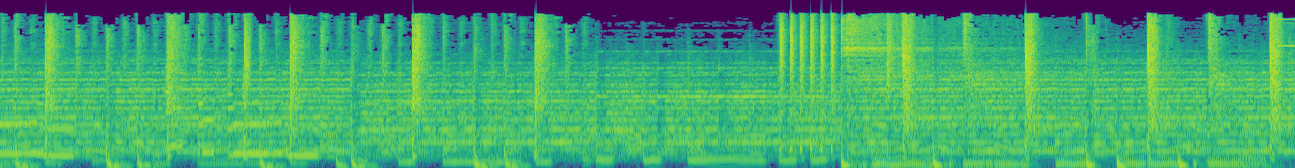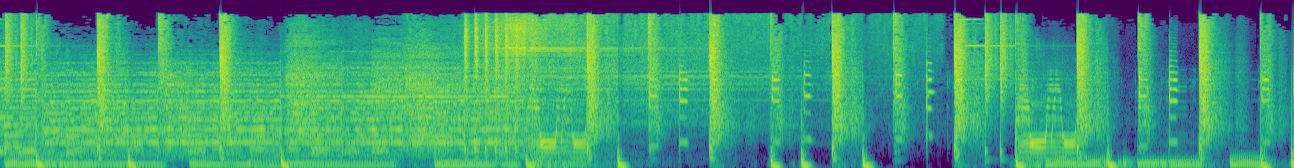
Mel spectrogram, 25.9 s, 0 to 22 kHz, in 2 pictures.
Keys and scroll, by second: 14.8 ctrl+0.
